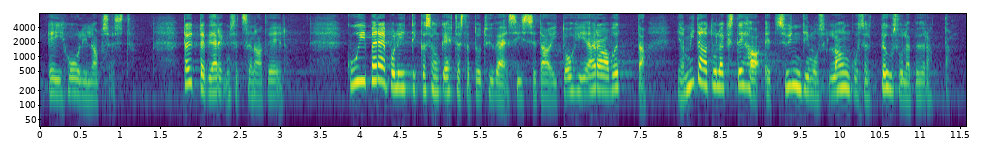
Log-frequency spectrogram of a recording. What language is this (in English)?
Estonian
